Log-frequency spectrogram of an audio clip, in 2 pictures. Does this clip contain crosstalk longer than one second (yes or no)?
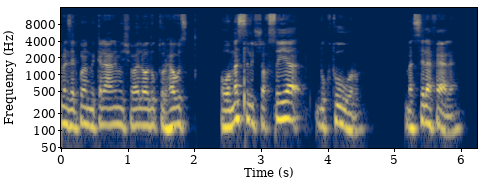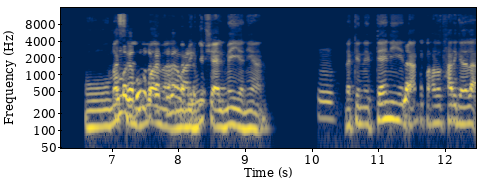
yes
